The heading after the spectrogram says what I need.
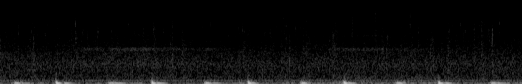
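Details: ASMR sleep-aid loop of a heartbeat with soft breathing and rain ambience: regular soft low thumps at about 60 a minute over a steady hum and light rain-like noise.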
